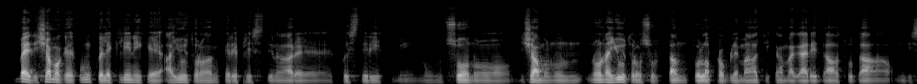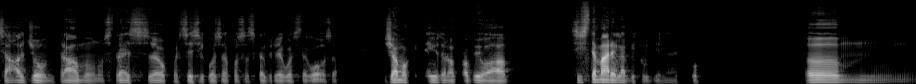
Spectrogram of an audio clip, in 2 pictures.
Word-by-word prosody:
Beh, -, -, +10 dB
diciamo 110 Hz, +4 st, +5 dB
che 100 Hz, 0 st, -1 dB
comunque 110 Hz, -1 st, -1 dB
le 95 Hz, -, +2 dB
cliniche 105 Hz, -3 st, -2 dB
aiutano 100 Hz, +1 st, -2 dB
anche 95 Hz, 0 st, -7 dB
a -, -, -3 dB
ripristinare 95 Hz, 0 st, -7 dB
questi 95 Hz, +1 st, -9 dB
ritmi. 90 Hz, -3 st, -12 dB
Non 95 Hz, +2 st, -22 dB
sono 90 Hz, -2 st, 0 dB
diciamo 100 Hz, -2 st, +4 dB
non 95 Hz, 0 st, -9 dB
non 105 Hz, +3 st, 0 dB
aiutano 105 Hz, -2 st, +3 dB
soltanto 95 Hz, 0 st, -2 dB
la 95 Hz, 0 st, +4 dB
problematica 95 Hz, 0 st, -5 dB
magari 90 Hz, 0 st, 0 dB
dato 90 Hz, 0 st, -4 dB
da 90 Hz, -1 st, -3 dB
un -, -, -27 dB
disagio, 95 Hz, 0 st, -2 dB
un 85 Hz, 0 st, -9 dB
trauma, 90 Hz, 0 st, -2 dB
uno 90 Hz, -1 st, -12 dB
stress 90 Hz, 0 st, -5 dB
o 90 Hz, -1 st, -2 dB
qualsiasi 95 Hz, +2 st, -6 dB
cosa 90 Hz, -1 st, -8 dB
possa -, -, -12 dB
scaturire 90 Hz, 0 st, -8 dB
questa 90 Hz, 0 st, -9 dB
cosa. -, -, -6 dB, 0.4 s
Diciamo -, -, +4 dB
che -, -, -32 dB
aiutano 95 Hz, -1 st, -3 dB
proprio 90 Hz, -1 st, -1 dB
a 90 Hz, 0 st, +1 dB, 0.5 s
sistemare 105 Hz, -2 st, +7 dB
l'abitudine, 90 Hz, -1 st, -8 dB
ecco. 95 Hz, -, -18 dB, 1.1 s
Uhm, 105 Hz, -2 st, +1 dB
95 Hz, 150 wpm, -28 LUFS, 90-100 Hz, 1.1 s, Beh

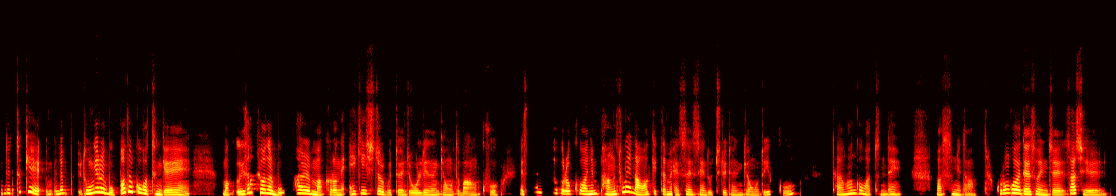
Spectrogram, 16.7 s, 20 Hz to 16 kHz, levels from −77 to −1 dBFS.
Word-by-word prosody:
근데 275 Hz, +3 st, -5 dB
특히 395 Hz, +1 st, +2 dB, 0.2 s
왜냐면 270 Hz, +4 st, 0 dB, 0.2 s
동의를 330 Hz, +8 st, +5 dB
못 175 Hz, -, +1 dB
받을 390 Hz, +5 st, +7 dB
것 335 Hz, -, +4 dB
같은 225 Hz, -6 st, +3 dB
게 170 Hz, -4 st, +1 dB, 0.5 s
막 175 Hz, 0 st, -3 dB
의사 220 Hz, +11 st, +4 dB
표현을 300 Hz, -5 st, +6 dB
못 160 Hz, -4 st, 0 dB, 0.2 s
할 275 Hz, -2 st, +4 dB
막 175 Hz, -8 st, +3 dB
그런 180 Hz, -2 st, -1 dB
아기 225 Hz, +4 st, -1 dB
시절부터 210 Hz, -9 st, -2 dB
인제 155 Hz, -2 st, -4 dB
올리는 160 Hz, 0 st, -1 dB
경우도 155 Hz, -1 st, -6 dB
많고 145 Hz, +6 st, -5 dB, 0.3 s
SNS도 345 Hz, -5 st, -7 dB
그렇고 230 Hz, +1 st, +1 dB
아니면 230 Hz, +2 st, +4 dB
방송에 225 Hz, -, +2 dB
나왔기 195 Hz, -, +1 dB
때문에 200 Hz, -1 st, 0 dB
SNS에 190 Hz, -2 st, -5 dB
노출이 160 Hz, 0 st, -7 dB
되는 160 Hz, -3 st, -7 dB
경우도 145 Hz, 0 st, -7 dB
있고 205 Hz, +5 st, -7 dB, 0.5 s
다양한 210 Hz, +7 st, 0 dB
것 265 Hz, -2 st, -1 dB
같은데 200 Hz, -2 st, -5 dB, 0.5 s
맞습니다. 175 Hz, -1 st, -3 dB, 0.3 s
고런 280 Hz, +4 st, 0 dB
거에 295 Hz, -3 st, +7 dB
대해서 210 Hz, -2 st, +2 dB
인제 165 Hz, -2 st, -2 dB
사실 175 Hz, -, -1 dB
205 Hz, 355 characters per minute, -21 LUFS, 170-260 Hz, 0.5 s, 받을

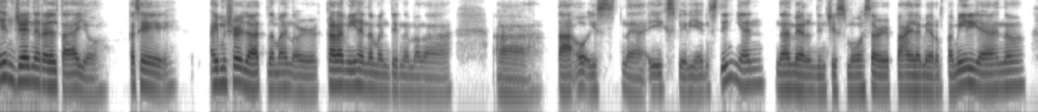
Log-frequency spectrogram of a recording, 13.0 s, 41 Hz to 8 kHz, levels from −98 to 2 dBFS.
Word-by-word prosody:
in 210 Hz, -1 st, +3 dB
general 170 Hz, -4 st, +6 dB
tayo. 125 Hz, -4 st, -2 dB, 0.2 s
Kasi 135 Hz, -3 st, +1 dB, 0.5 s
I'm 155 Hz, +1 st, +2 dB
sure 170 Hz, +1 st, +4 dB
lahat 135 Hz, -2 st, +3 dB
naman 135 Hz, -1 st, -3 dB
or 115 Hz, -1 st, -6 dB
karamihan 150 Hz, -1 st, +5 dB
naman 125 Hz, -3 st, -5 dB
din 120 Hz, -1 st, -6 dB
ng 115 Hz, -, -8 dB
mga, 110 Hz, -1 st, -10 dB, 0.5 s
ah, 100 Hz, -3 st, -8 dB, 0.2 s
tao 140 Hz, +2 st, +1 dB
is 120 Hz, 0 st, +1 dB
na-e-experience 115 Hz, +1 st, -3 dB
din 195 Hz, +2 st, -4 dB
yan, 150 Hz, 0 st, -1 dB, 0.3 s
na 130 Hz, 0 st, +1 dB
meron 120 Hz, -2 st, 0 dB
din 115 Hz, -, -8 dB
tsismosa 120 Hz, 0 st, 0 dB
or 115 Hz, -, -1 dB
pakialamerong 120 Hz, -1 st, -1 dB
pamilya, 135 Hz, 0 st, +2 dB
'no. 145 Hz, +2 st, -6 dB
125 Hz, 130 wpm, -26 LUFS, 115-145 Hz, 0.5 s, general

